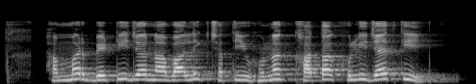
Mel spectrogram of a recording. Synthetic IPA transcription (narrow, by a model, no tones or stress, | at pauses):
həmːəɾbeːʈid͡ʒəːnaːbaːlɪkt͡ʃʰət̪iɦʊnəkʰːaːt̪akʰʊlid͡ʒaːet̪kiː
